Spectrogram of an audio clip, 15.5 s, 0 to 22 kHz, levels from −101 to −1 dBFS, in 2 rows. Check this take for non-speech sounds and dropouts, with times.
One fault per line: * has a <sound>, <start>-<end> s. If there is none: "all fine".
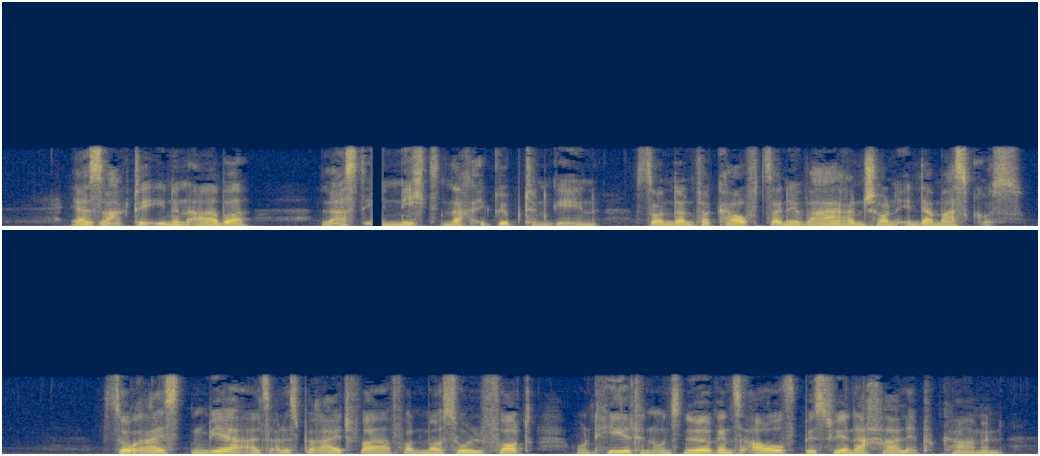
* has a dropout, 2.8-2.9 s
